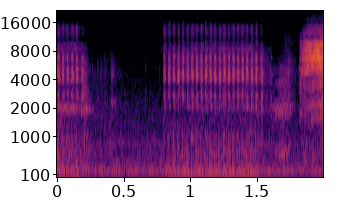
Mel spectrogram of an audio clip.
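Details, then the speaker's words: Motif Luna breast pump at cycle speed 46 suctions per minute: hissing motor bursts with only short pauses between suction strokes; breast pump at fast cycle speed. "this setting is allowing you to control how many sections per minute this pump is doing so let me get the volume up so you can hear it this is cycle 46"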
